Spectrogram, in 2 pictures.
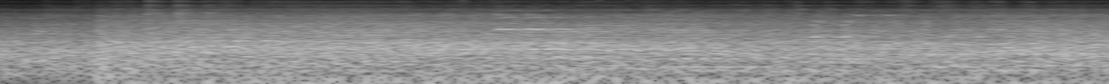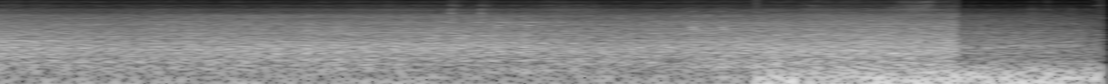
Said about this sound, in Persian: فقط نمیتونه خونه مثل بچه آدم بشینه حل کنه باید در جاهای شلوغ مترو باشه هرچی صدا بیشتر کانسنتریت بیشتر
